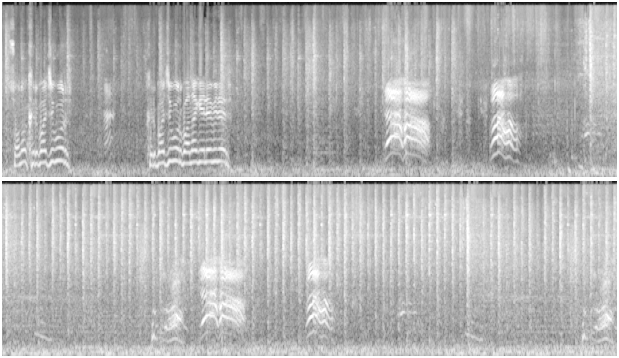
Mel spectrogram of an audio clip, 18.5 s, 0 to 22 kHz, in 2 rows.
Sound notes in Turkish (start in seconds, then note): 5.7 Çığlık atar; 8.3 Tansiyon müzik ve bağırma sesleri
